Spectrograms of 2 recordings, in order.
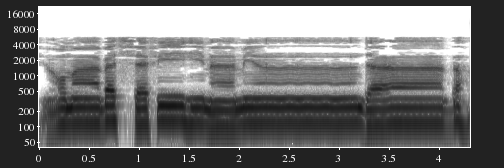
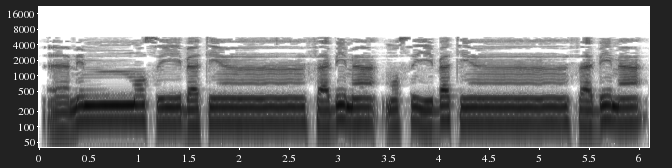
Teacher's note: هنا عندنا إخفاء نون ساكنة بعدها الدال فلا بد أنك تخفين حركتين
